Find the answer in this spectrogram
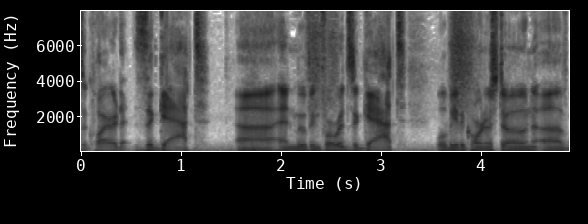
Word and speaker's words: Zagat: Well, you think of the cat. All right. And then you get it. You won't ever forget again. Google has acquired Zagat. And moving forward, Zagat will be the cornerstone of Google's local offering.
